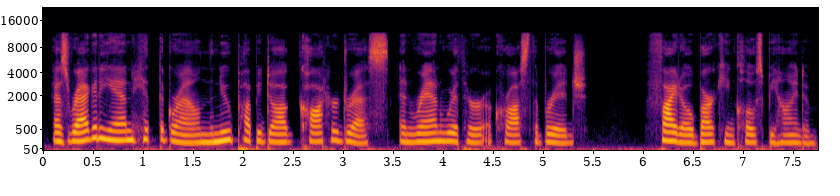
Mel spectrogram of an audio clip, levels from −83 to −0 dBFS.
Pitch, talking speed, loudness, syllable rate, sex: 190 Hz, 195 wpm, -19 LUFS, 4.9 syllables/s, female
